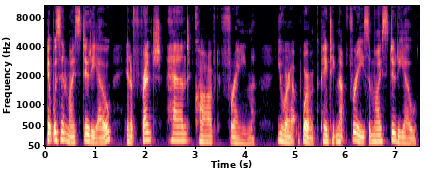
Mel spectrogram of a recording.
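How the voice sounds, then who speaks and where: A woman reading the part of a pleasant, confident gentleman painter who speaks with quiet authority. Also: extremely low pitch, slow pace, full character voice. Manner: pleasant, firm, persuasive. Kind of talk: audiobook character voice.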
